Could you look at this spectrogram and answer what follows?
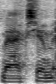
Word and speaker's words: Maxim: At least I think it's pronounced Maxim, M-A-X-I-U-M.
